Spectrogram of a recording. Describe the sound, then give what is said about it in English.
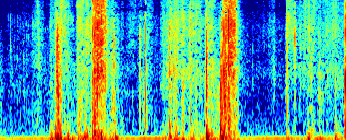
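A sheet of paper is ripped apart in two loud, rasping tears, with softer crinkling and rustling between them, and a low steady hum sits underneath. “Well, I need a piece of paper. Yeah, let's get a piece of paper. Let's do a Nancy.”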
